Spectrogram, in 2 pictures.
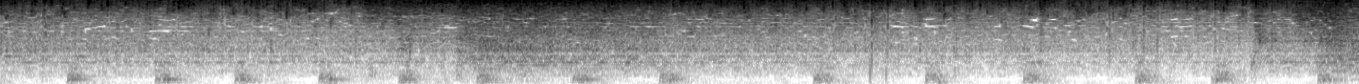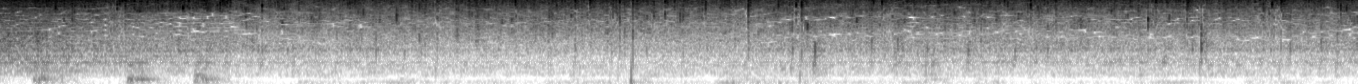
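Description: Masala-marinated fish pieces frying in hot oil in a kadhai: a steady sizzling hiss with fine crackle. For the first half a low, even pulse beats about three times a second, then stops.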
